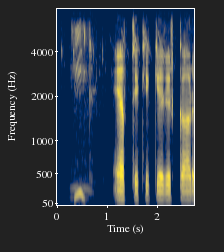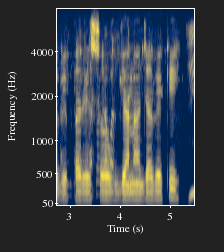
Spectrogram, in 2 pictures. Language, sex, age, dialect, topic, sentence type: Bengali, male, 18-24, Jharkhandi, banking, question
